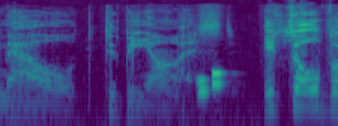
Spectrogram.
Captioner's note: Discord ping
